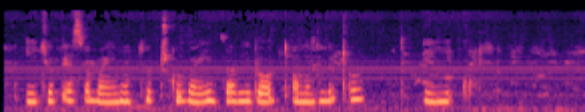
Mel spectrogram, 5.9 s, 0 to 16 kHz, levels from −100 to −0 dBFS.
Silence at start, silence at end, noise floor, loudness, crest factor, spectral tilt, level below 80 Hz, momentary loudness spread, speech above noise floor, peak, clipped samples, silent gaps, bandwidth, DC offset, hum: 0.25 s; 0.15 s; -49 dBFS; -25 LUFS; 16 dB; -4.5 dB/octave; -56 dBFS; 8 LU; 25 dB; -10 dBFS; under 0.1%; none; 11.5 kHz; under 0.1%; none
